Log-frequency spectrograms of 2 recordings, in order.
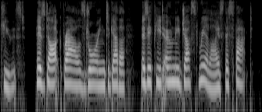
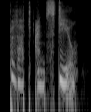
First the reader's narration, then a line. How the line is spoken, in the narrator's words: hissed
